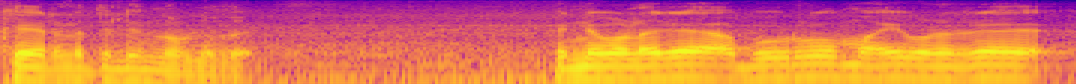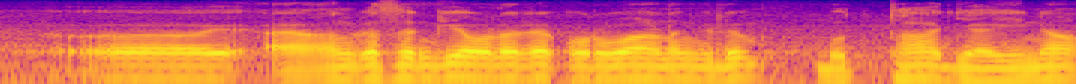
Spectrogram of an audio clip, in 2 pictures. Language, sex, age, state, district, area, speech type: Malayalam, male, 60+, Kerala, Idukki, rural, spontaneous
